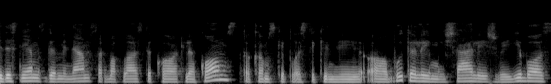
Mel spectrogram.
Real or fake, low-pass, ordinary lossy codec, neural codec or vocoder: real; 7.2 kHz; MP3, 48 kbps; none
